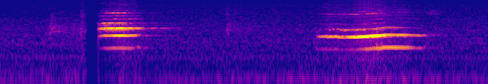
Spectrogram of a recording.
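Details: Seven-week-old Siamese kitten Selena, blue-eyed, calling out while being rough with a baby duck: a short bright meow followed a second later by a longer, fuller meow that swells then fades, against faint low hum.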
